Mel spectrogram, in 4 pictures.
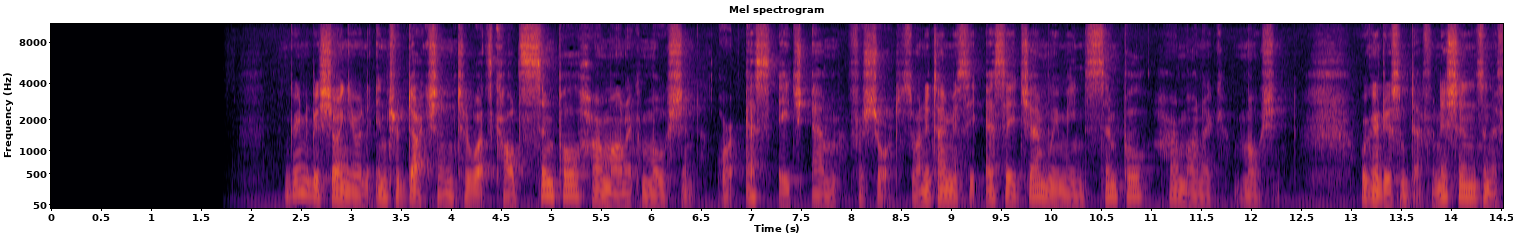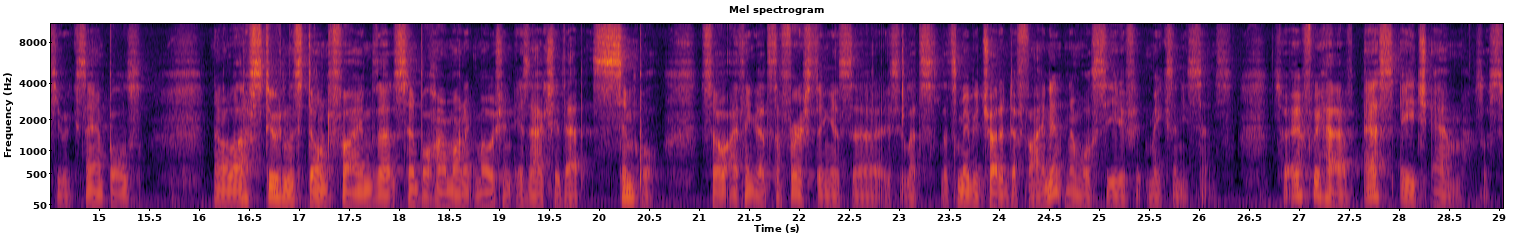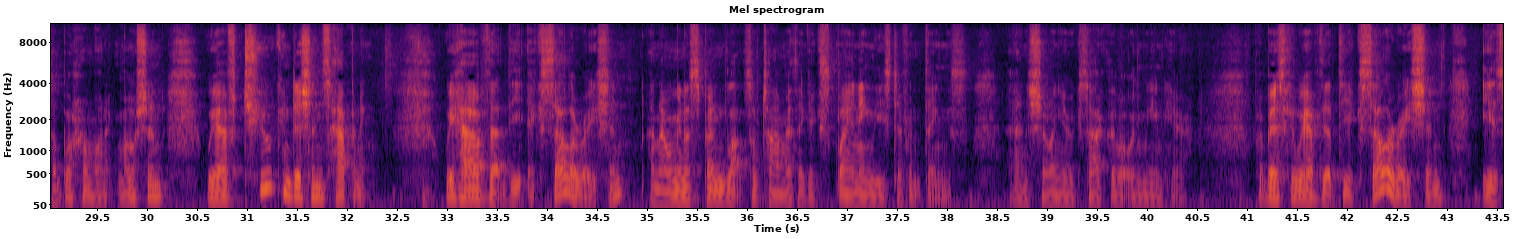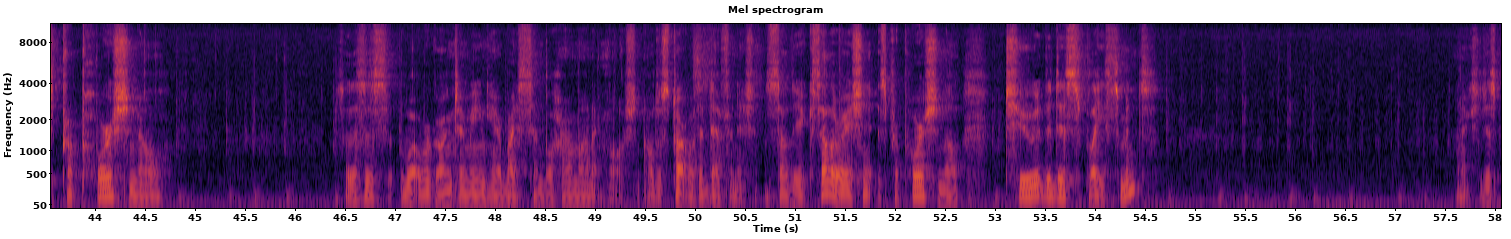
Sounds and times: Speech: 2.3 - 12.4, 13.1 - 15.5, 16.1 - 32.3, 32.9 - 40.5, 41.1 - 44.9, 46.4 - 54.7, 57.6 - 58.0.

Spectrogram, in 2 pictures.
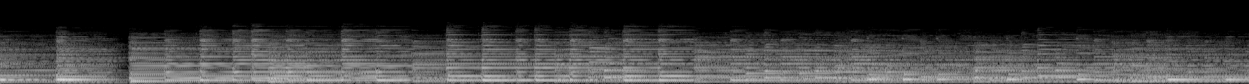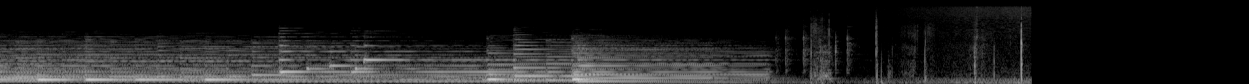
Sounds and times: Piano: 0.0 - 21.2.

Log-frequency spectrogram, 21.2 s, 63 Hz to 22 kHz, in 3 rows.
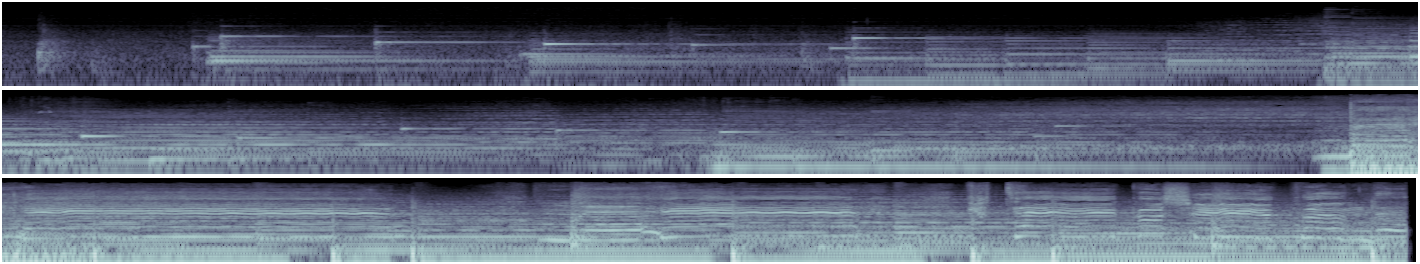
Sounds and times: Music: 0.9 - 21.2.

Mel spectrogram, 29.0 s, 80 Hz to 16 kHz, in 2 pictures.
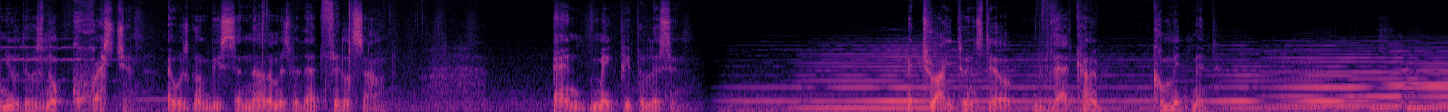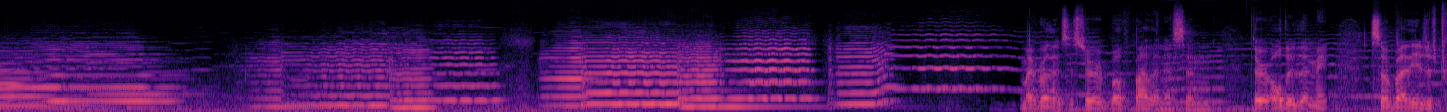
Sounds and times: Violin, fiddle: 0.0 - 1.8, 7.2 - 28.9
Speech: 0.0 - 3.9, 5.5 - 6.9, 9.1 - 12.2, 24.7 - 28.9.

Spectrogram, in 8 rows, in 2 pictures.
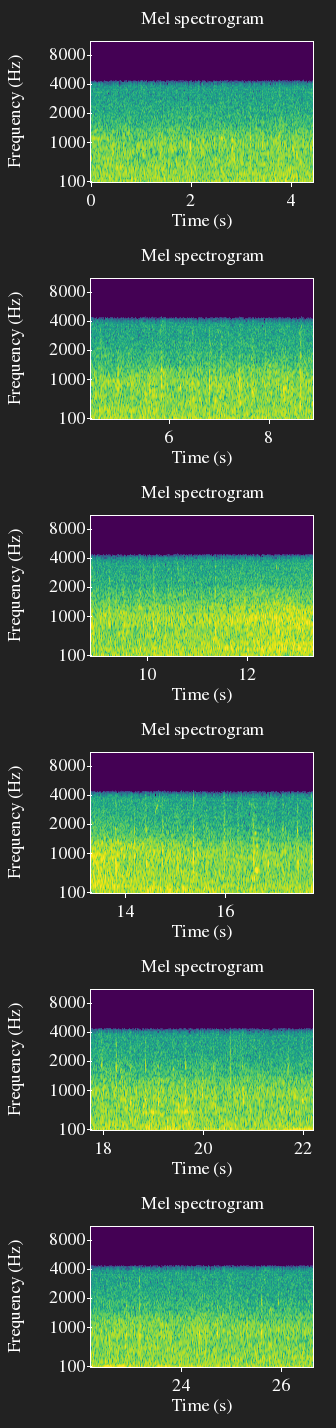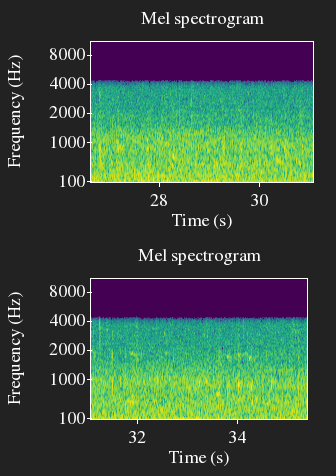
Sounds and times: Clip-clop: 0.0 - 35.4.

